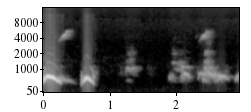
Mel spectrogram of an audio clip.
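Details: Decoy spotted dove giving thúc and gáy calls to attract wild doves. Two loud, short, downward-curving coos open the sequence, followed by softer, broken cooing notes.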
